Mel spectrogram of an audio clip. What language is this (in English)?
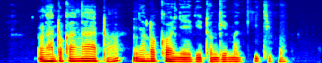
Luo (Kenya and Tanzania)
